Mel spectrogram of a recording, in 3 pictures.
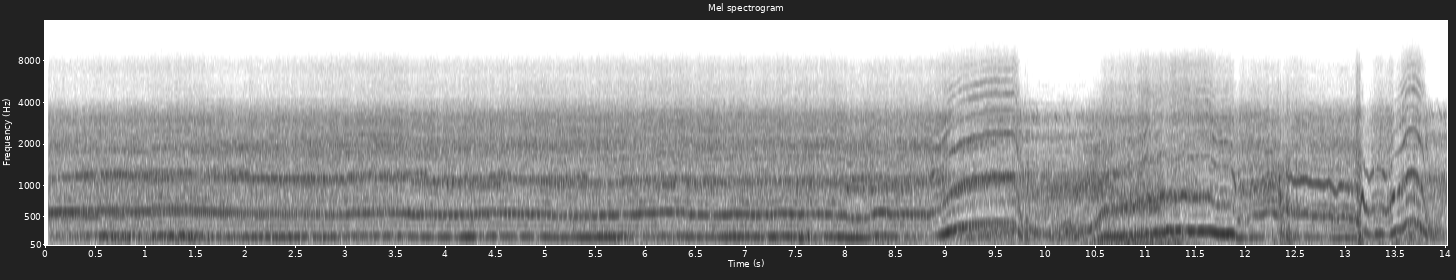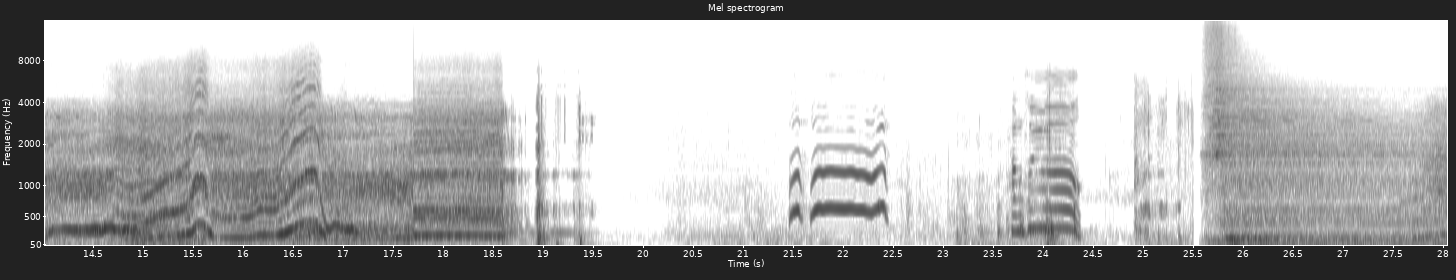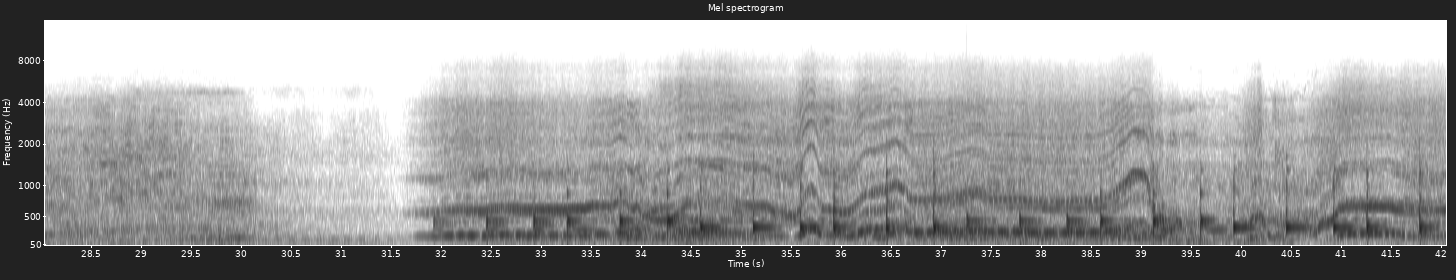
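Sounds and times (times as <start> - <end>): drone motors whining: 31.6 - 42.0.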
